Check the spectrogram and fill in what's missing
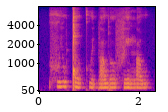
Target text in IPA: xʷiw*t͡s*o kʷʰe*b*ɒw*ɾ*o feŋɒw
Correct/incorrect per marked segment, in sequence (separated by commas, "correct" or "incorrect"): incorrect, correct, correct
